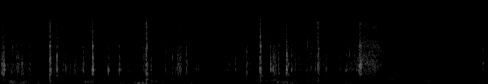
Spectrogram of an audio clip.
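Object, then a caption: Wooden puzzle tray with fitted pieces. Fingertips and short nails tap and scratch across a square, flat, solid wooden puzzle tray with a laser-cut Gosper-curve pattern of fitted wooden pieces, tilted up at its edge. Quiet, sharp, dry clicks come in quick irregular bursts between soft, bright scratchy rustles, with a longer scrape just before the sound fades to near silence and one last faint tap.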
